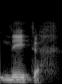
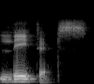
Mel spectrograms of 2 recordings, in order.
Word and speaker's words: LaTeX: Usually LaTeX is pronounced as lay, L-A-Y, and then tech. Or if you can say the kha, you can say LaTeX. Sometimes LaTeX, and that's the way we do it. We never say LaTeX. The X at the end, we don't pronounce it.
